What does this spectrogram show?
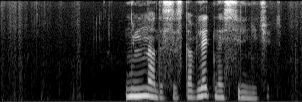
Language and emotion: Russian, angry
